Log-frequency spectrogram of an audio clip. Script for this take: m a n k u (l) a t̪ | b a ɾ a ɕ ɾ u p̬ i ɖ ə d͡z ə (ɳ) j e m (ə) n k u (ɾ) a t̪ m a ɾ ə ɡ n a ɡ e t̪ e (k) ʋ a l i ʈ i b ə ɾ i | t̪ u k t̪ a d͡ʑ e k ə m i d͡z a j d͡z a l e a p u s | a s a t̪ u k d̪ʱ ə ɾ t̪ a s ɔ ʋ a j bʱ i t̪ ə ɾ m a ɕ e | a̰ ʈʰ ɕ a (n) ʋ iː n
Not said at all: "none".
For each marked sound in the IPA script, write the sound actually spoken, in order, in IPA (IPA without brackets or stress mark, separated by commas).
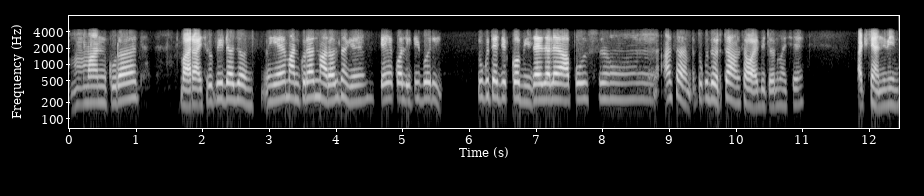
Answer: ɾ, n, a, ɾ, k, n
